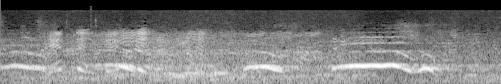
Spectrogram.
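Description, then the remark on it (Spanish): A female referee cries out in pain after being hit hard by the ball during a Real Madrid versus Atlético de Madrid women's football match, several sharp, wavering wails in quick succession, over a steady background murmur of a crowd. “Escuchen los gritos de dolor.”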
